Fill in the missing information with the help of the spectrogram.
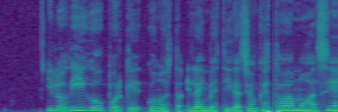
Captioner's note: speaking spanish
